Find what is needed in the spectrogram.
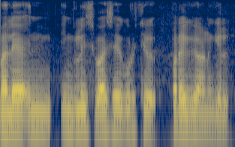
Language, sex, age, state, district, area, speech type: Malayalam, male, 18-30, Kerala, Kozhikode, rural, spontaneous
